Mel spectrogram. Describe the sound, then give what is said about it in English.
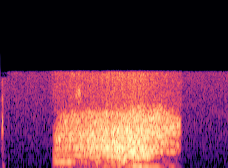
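A single rough, rasping snore lasting just over a second, steady, then silence; no one speaks. “Is he snoring?”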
